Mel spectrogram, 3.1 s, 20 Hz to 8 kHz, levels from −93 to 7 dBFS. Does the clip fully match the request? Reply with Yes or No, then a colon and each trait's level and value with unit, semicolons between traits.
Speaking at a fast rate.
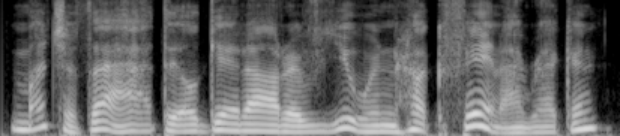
Yes: fast, 250 wpm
